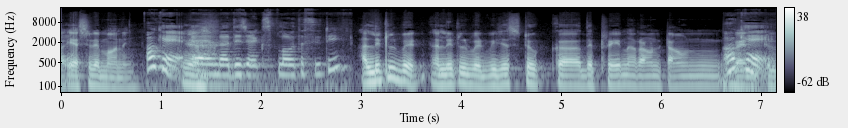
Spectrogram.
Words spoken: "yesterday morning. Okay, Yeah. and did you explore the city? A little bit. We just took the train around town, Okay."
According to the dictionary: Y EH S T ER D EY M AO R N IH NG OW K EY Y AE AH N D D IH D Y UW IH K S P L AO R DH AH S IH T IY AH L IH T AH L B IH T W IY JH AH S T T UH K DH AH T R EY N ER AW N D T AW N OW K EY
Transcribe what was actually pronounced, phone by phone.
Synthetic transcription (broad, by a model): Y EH S T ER D EY M AO R N IH NG OW K EY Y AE AH N D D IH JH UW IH K S P L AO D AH S IH T IY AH L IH T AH L B IH T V IY JH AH S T T UH K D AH T R EY N ER AW N D T AW N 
